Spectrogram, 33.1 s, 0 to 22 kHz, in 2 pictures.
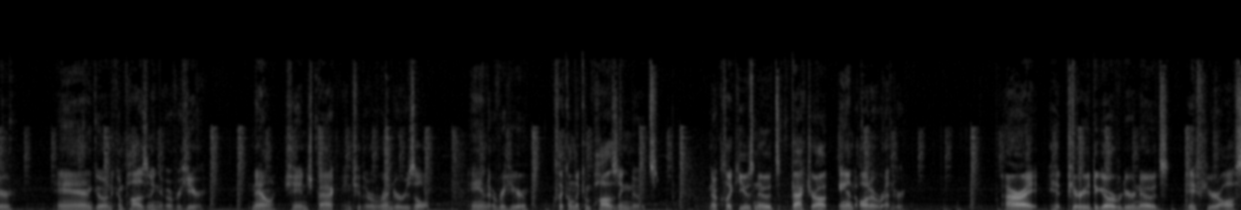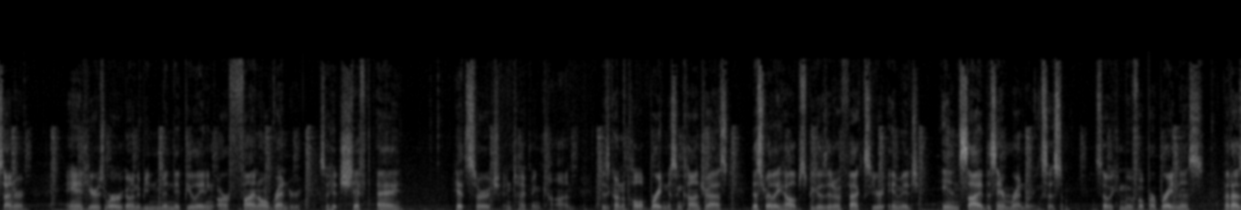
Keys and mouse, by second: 2.5 middle click, 26.9-28.5 middle drag, 29.4-31.7 middle drag.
